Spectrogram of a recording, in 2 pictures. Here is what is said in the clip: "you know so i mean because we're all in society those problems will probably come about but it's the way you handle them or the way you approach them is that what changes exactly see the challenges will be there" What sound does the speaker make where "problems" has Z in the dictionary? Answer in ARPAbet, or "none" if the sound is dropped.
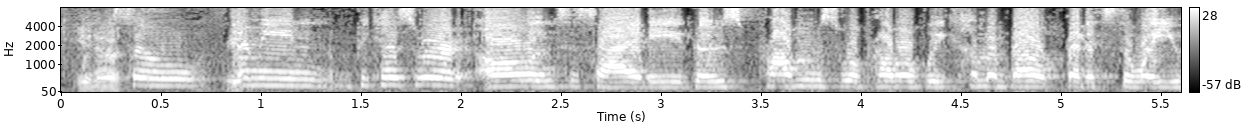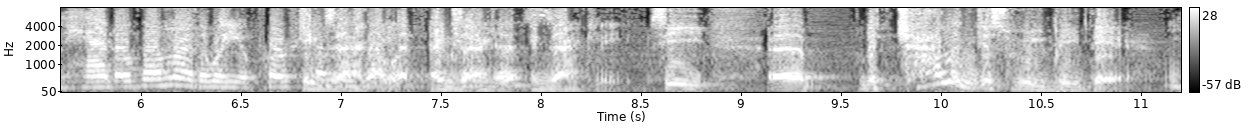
Z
